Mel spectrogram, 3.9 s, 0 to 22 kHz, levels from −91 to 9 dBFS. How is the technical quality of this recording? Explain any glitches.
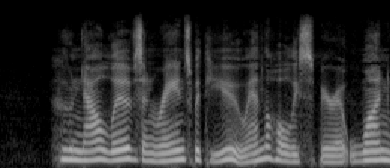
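The recording has no technical faults to report. There are no glitches in it to explain.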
